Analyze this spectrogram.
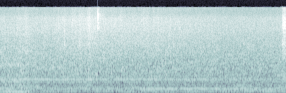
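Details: Steady mechanical hum with broadband hiss and a low droning tone, with no animal calls heard.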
